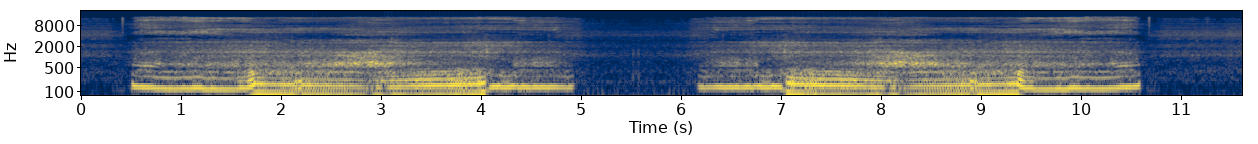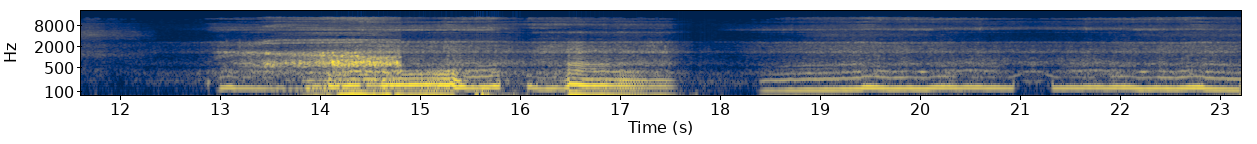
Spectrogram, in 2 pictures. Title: Male Sick Breathing Sound Effect / Man Feeling Ill With Heavy Breath Sounds / Sleep Snoring Noises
